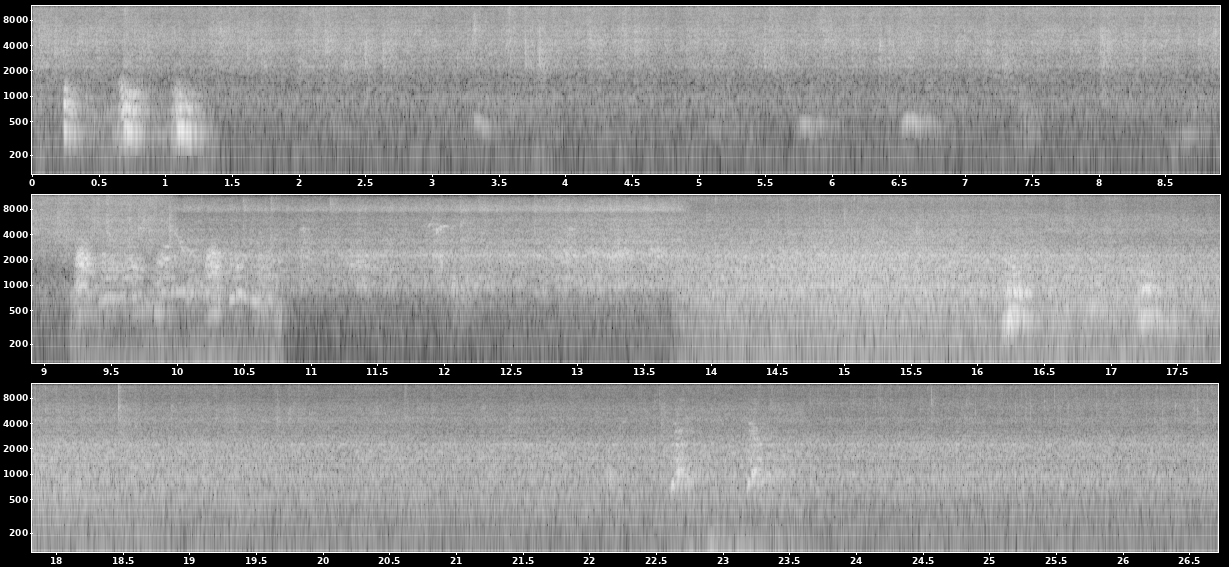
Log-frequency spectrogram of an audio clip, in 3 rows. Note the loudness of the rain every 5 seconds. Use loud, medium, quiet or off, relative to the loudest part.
medium, medium, loud, loud, medium, medium.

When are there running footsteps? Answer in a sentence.
The running footsteps can't be heard in this clip.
